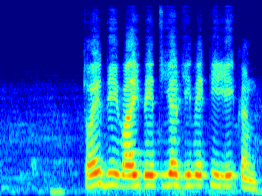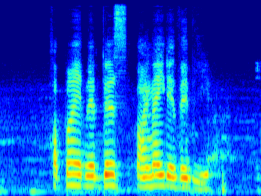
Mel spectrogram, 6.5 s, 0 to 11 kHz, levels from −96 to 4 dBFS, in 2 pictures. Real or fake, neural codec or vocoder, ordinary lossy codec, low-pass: fake; codec, 24 kHz, 0.9 kbps, WavTokenizer, medium music audio release; Opus, 64 kbps; 9.9 kHz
